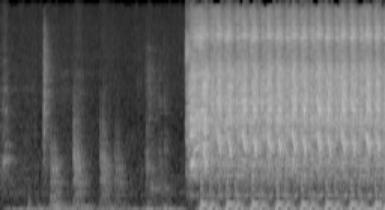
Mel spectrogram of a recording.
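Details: SV motorcycle under restoration, first start after carbs rebuilt and refitted, TPS set, regulator replaced, fresh fuel added: about four slow starter churns, long cranking while the empty float bowls refill, then the twin catches into a lumpy idle.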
